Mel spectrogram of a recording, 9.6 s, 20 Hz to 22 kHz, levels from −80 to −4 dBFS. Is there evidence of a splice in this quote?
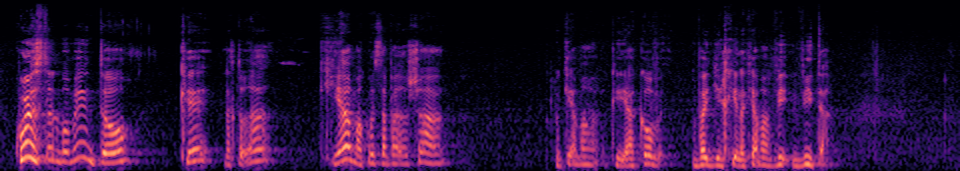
no; 0 cuts

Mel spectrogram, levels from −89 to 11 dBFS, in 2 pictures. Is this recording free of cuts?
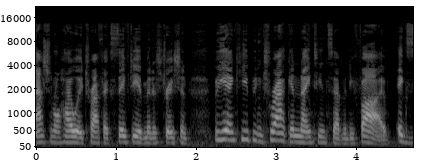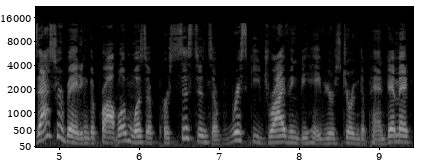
no; 1 cut; at 4.4 s

